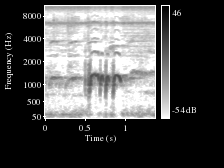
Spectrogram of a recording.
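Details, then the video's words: Male zebra dove challenging a rival: a single rapid phrase of rounded cooing notes, with a continuous high-pitched whine in the background. "suara perkutut/merbok jantan memanggil lawan"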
